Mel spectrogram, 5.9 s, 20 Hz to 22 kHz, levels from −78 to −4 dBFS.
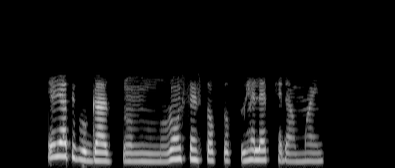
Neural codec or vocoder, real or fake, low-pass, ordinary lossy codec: none; real; 3.6 kHz; none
